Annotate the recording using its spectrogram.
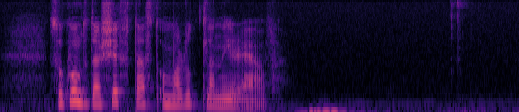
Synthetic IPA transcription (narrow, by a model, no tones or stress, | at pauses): soːkʰʊnd̪əd̪æʃʏft̪ɑst̪ʊ̰mɑɹʊt̪lɑniːɹɛ̰ʋ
